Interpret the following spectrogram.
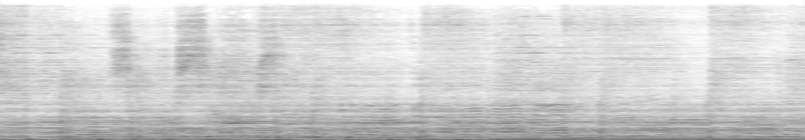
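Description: Live rock band playing an instrumental passage with no vocals: electric guitars, bass guitar and drums.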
